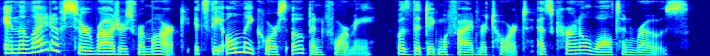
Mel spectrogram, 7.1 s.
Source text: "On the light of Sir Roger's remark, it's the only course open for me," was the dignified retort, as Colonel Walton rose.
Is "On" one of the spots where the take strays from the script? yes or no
yes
